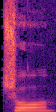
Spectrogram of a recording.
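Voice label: "chuo1", Chinese; Cours-de-Chinois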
